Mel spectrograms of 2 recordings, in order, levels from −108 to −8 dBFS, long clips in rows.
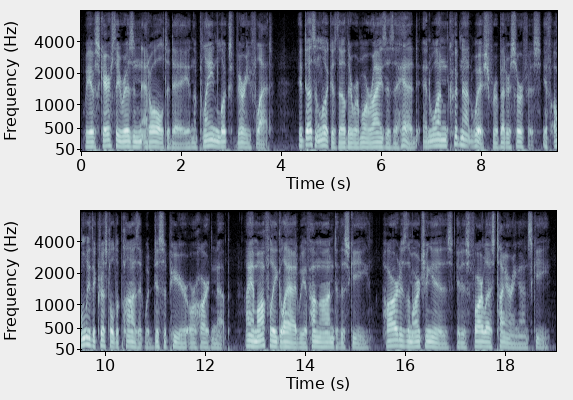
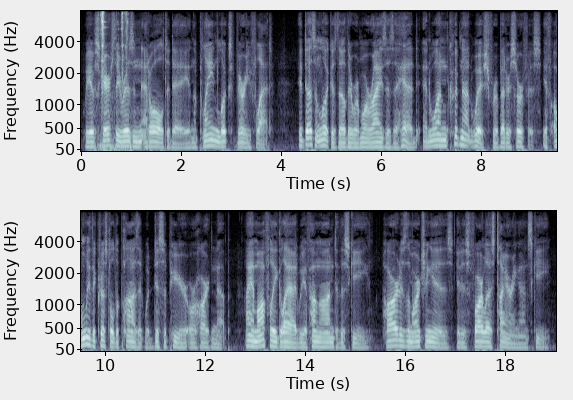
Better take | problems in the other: first | background sound (Keys jangling); 2 dB above the speech

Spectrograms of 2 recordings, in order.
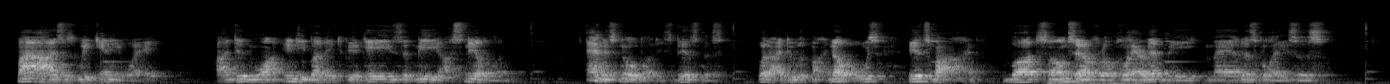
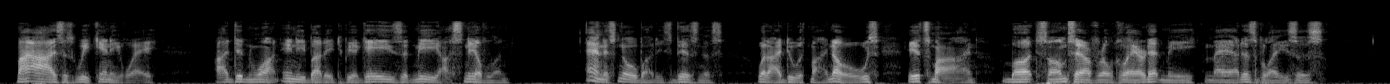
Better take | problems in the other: second | noise reduction (neural separator model SepFormer DNS4)

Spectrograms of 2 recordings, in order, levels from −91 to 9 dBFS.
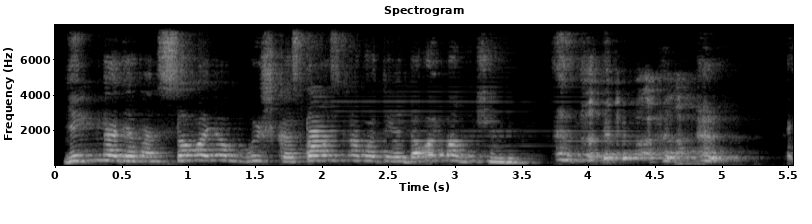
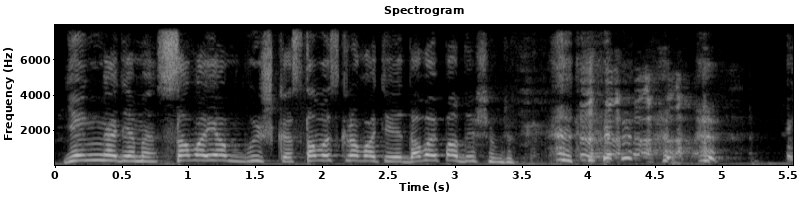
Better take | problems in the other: second | noise reduction (neural mask model DeepFilterNet 3)

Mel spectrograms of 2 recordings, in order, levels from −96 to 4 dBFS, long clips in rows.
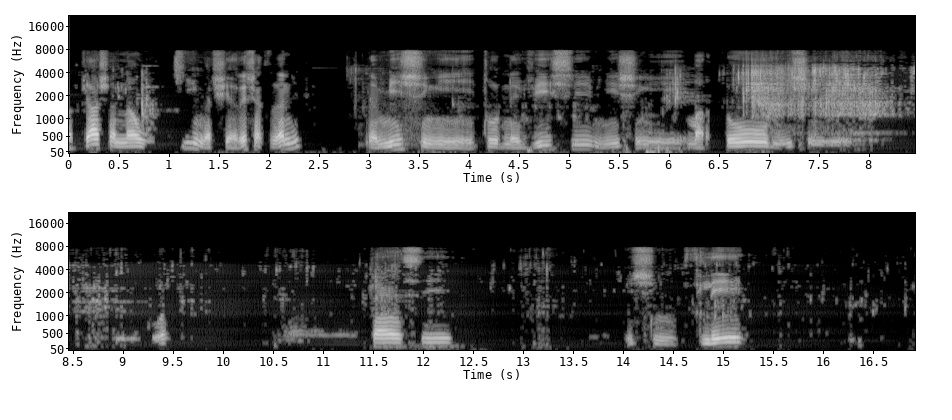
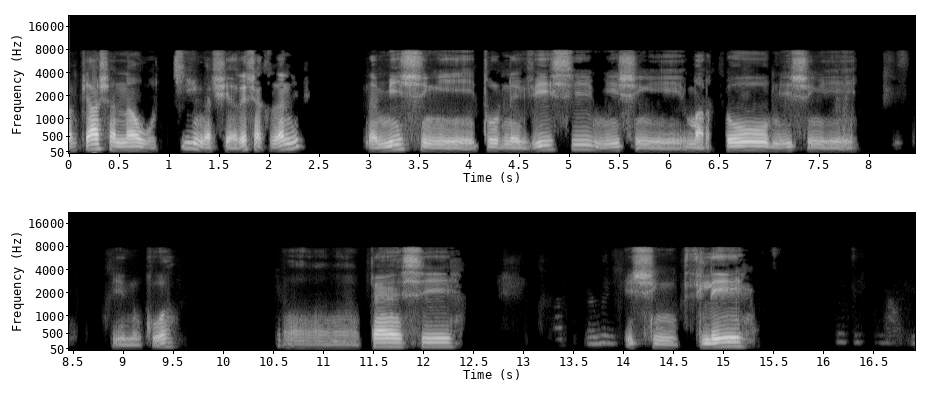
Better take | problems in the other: second | noise reduction (classical method spectral subtraction)

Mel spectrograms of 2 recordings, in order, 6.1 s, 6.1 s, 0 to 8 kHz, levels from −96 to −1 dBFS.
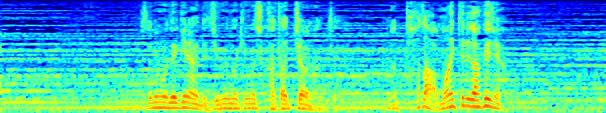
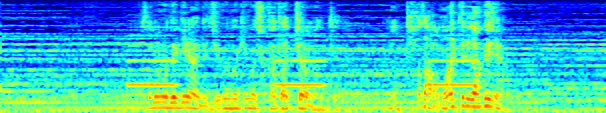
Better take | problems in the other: first | background sound (Wind instrument, woodwind instrument); 8 dB below the speech // room echo; dies away in 0.2 s

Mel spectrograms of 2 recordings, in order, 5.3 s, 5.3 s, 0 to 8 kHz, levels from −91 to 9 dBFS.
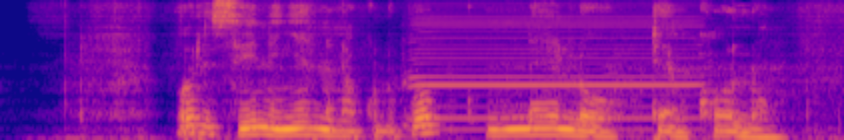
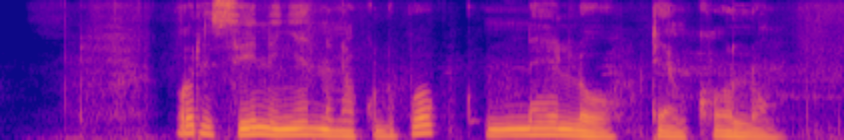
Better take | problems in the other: second | background sound (Harmonica); 13 dB below the speech // room echo; dies away in 0.2 s

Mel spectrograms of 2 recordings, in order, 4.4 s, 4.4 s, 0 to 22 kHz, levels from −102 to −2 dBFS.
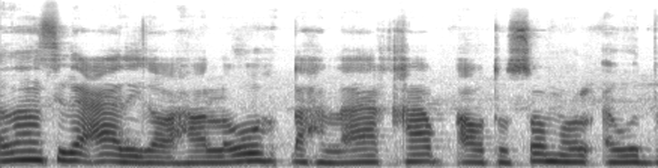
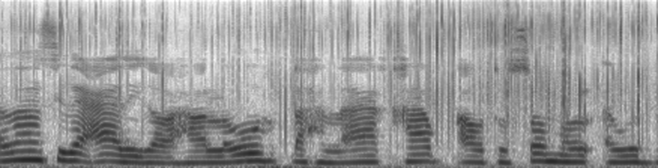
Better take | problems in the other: first | background sound (Crumpling, crinkling); 12 dB below the speech

